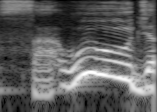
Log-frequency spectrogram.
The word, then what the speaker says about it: saúde: saúde com a saúde saúde é o hiato é saúde a segunda vogal é i u é um é tônico é tônico desde ontem na sílaba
